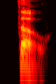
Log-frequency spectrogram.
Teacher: A lot of learners try to say every letter, but it's actually very short. Though, almost like the word go, but with a th sound.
